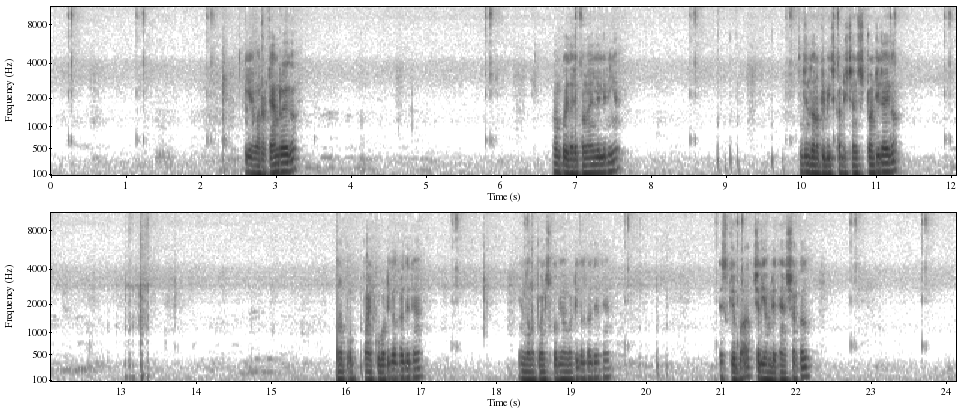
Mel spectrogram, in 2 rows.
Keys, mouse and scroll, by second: 2.3-3.1 typing, 8.8 Escape, 9.0 Escape, 9.5 Escape, 12.7-13.6 typing, 15.8 shift+click, 16.1 Escape, 18.3 shift+click, 20.1 Escape.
